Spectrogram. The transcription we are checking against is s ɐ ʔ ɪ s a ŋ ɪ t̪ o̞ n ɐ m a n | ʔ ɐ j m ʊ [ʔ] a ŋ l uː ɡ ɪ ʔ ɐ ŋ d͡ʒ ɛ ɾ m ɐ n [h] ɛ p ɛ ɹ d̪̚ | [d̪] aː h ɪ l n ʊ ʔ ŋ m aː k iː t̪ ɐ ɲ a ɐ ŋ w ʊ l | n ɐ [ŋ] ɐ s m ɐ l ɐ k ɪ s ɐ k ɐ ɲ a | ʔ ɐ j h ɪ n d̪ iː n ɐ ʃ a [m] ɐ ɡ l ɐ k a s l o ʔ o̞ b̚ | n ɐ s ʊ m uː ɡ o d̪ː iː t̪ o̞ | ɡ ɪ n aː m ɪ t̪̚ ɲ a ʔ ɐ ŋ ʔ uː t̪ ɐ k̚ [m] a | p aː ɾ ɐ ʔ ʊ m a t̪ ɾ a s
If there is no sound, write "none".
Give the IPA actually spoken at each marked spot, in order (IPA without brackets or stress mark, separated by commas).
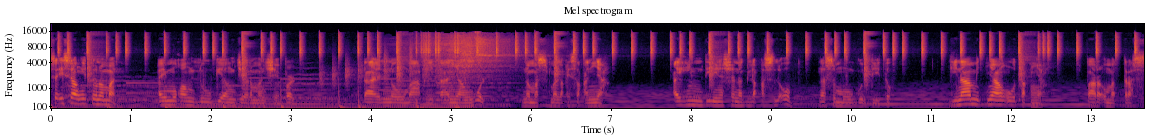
k, ʃ, d̪, m, n, ɲ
